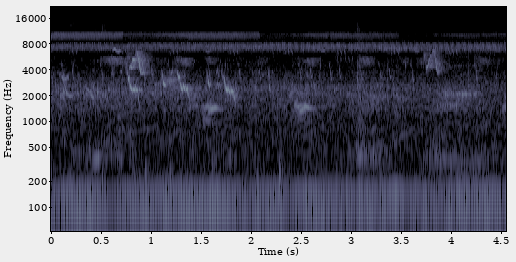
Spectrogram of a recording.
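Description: Small birds chirping, many short falling calls, over a steady low rumble.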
